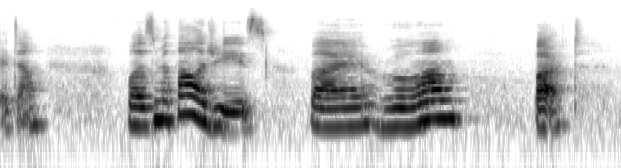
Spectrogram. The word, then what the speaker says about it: Roland Barthes: down, was Mythologies by Roland Barthes. That's how French people say it.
